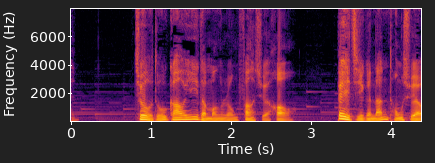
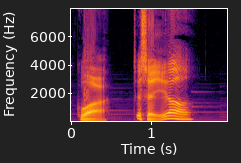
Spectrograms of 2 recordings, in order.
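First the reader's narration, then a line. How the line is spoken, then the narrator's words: Amused laughing male classmate. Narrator (Chinese): 身旁的男同学饶有兴致的笑道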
